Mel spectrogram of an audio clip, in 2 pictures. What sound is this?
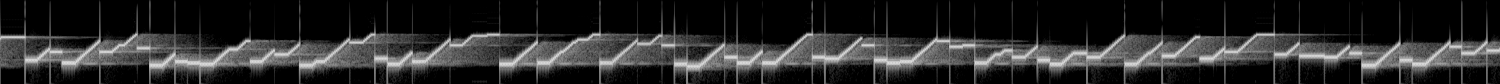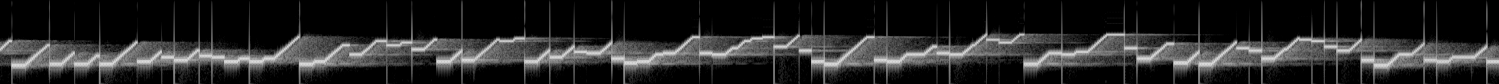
Soundscapes > Synthetic / Artificial
Space Alien Speaking 001
Space Alien speaking Done with Digitakt 2
alien, artificial, galaxy, Soundscape, space, speech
